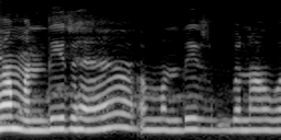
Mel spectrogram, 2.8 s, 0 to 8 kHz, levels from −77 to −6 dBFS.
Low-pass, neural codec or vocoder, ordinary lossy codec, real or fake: 7.2 kHz; none; none; real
